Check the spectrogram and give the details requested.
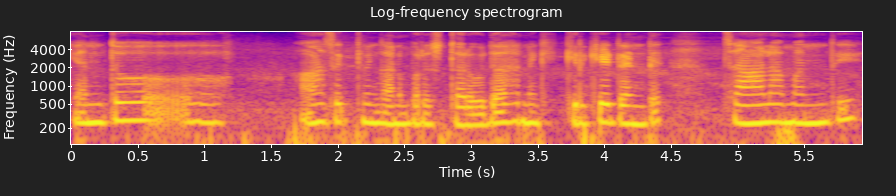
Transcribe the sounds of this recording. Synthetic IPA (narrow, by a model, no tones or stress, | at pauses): ent̪o̞ː | aːsɐk̚t̪iniɡɐnɐpɐɾust̪aːɾuud̪aːɦɐɾɐnɐki̥kɾikeʈɐɳʈe̞ː | t͡ʃaːlaːmɐnd̪i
